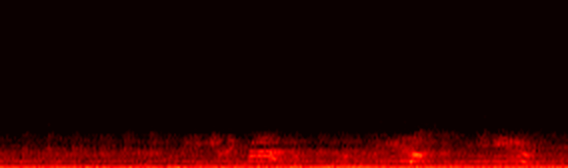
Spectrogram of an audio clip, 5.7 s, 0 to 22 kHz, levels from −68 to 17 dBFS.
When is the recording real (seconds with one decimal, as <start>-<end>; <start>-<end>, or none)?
0.0-0.8; 2.3-2.9; 4.5-5.7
